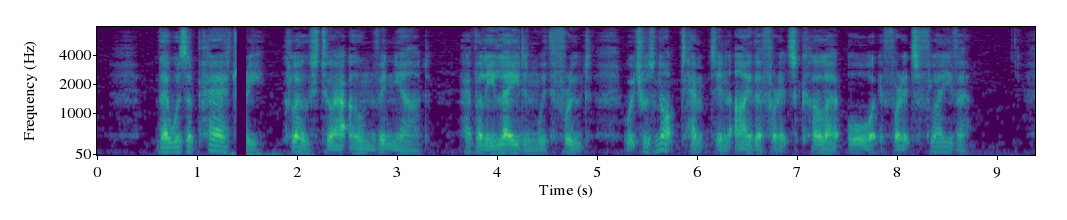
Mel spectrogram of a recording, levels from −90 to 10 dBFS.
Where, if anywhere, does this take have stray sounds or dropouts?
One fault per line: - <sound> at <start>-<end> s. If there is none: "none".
- dropout at 1.4-1.5 s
